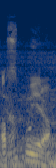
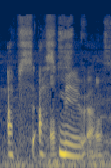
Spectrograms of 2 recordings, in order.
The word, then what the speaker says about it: Aspmyra: How do you pronounce the stadium name, by the way? Aspmyra. Aspmyra.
